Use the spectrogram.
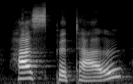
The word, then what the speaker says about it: hospital: So, hasp, and then if you're used to pronouncing it with an A sound, tal, hospital, what happens if you reduce it? Hospital, hospital. And you can see how it changes the rhythm of the word.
